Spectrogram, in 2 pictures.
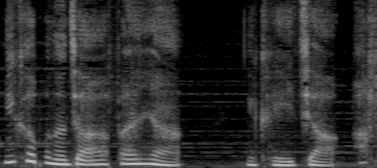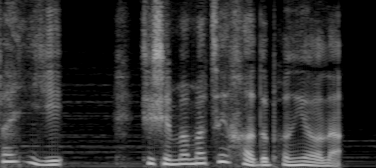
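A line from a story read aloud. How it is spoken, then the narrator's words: Laughing. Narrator (Chinese): 温之夏一下子就笑起来，道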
